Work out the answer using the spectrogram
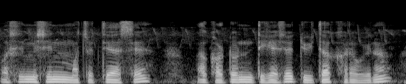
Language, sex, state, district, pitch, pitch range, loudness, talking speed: Nagamese, male, Nagaland, Dimapur, 110 Hz, 100-120 Hz, -18 LUFS, 190 wpm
